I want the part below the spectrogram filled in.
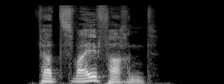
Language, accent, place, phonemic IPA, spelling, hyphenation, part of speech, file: German, Germany, Berlin, /fɛɐ̯ˈt͡svaɪ̯ˌfaxənt/, verzweifachend, ver‧zwei‧fa‧chend, verb, De-verzweifachend.ogg
- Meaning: present participle of verzweifachen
